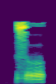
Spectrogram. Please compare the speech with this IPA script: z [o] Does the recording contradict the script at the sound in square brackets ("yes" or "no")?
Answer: no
